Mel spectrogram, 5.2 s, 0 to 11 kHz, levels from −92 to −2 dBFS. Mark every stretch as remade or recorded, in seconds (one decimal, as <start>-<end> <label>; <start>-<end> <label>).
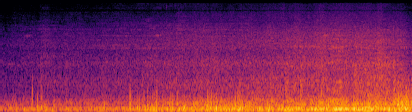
0.0-3.1 recorded; 3.1-3.5 remade; 3.5-4.1 recorded; 4.1-5.2 remade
